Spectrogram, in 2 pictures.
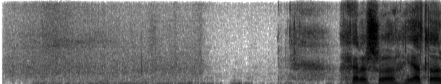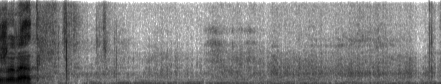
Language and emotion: Russian, positive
